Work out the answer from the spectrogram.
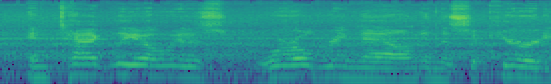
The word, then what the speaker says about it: intaglio: often pronounced in talio it's an italian word and the g remain silent i like to use the word entaglio to our associates in this country that way they know there's a g in the word intaglio is world-renowned in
